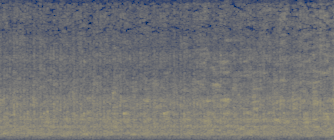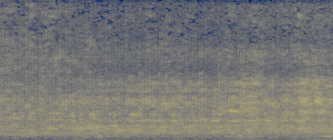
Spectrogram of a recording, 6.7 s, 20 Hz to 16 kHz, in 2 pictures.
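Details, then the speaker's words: 1983 Kenworth cabover Cat diesel after setting the timing and adjusting the overhead, possibly running low on fuel: a steady, even idle with a smooth low rumble and no knocks or misses; sounds fixed. "I think it's running out of fuel right now. But it sounds like maybe I fixed it. I mean, it sounds pretty good, doesn't it?"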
